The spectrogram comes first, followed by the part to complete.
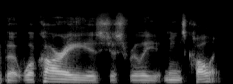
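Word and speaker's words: vocare: the root word is wakare where the v is just pronounced like a w but whalkari is just really means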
